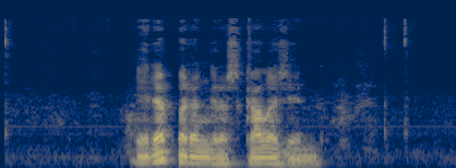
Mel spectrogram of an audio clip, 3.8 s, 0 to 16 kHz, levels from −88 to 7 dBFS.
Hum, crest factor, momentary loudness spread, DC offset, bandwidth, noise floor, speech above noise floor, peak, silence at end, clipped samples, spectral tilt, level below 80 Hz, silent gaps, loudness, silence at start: none; 20 dB; 14 LU; under 0.1%; 11.5 kHz; -64 dBFS; 43 dB; -4 dBFS; 1.15 s; under 0.1%; -7 dB/octave; -42 dBFS; none; -22 LUFS; 1.05 s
